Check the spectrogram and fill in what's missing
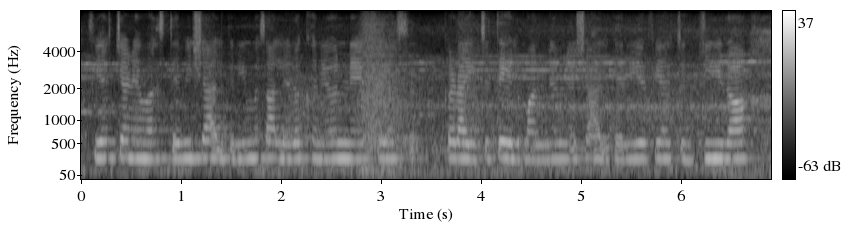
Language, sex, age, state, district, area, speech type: Dogri, female, 18-30, Jammu and Kashmir, Samba, rural, spontaneous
